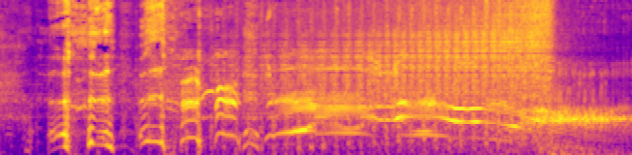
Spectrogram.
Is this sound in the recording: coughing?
yes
